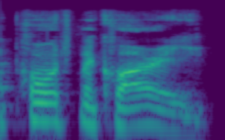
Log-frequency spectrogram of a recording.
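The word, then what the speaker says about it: Port Macquarie: Now, the town that you grew up in, what how do you pronounce it? It's uh Port McQuary. McQuary. Okay. Port McQuary.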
